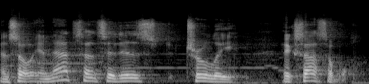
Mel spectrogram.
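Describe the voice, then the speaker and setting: A man talks with an American accent. Music plays in the background. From Cape Cod, Massachusetts. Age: 80s+. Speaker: nonprofit trust president. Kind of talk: interview. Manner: halting.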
